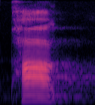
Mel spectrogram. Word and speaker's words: फाक: फाक, फिर के दिया, इसका उच्चारण, इसके पहले यल दिया, इसका उच्चारण क्या हो जाएगा, साइलेंट।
